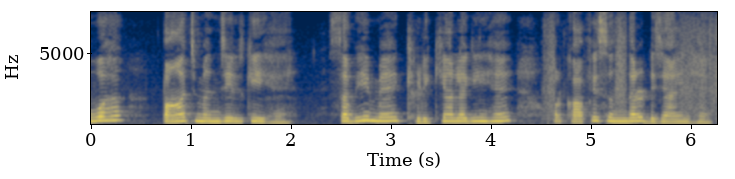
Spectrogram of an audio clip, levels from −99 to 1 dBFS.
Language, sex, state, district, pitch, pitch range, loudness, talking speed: Hindi, female, Uttarakhand, Tehri Garhwal, 240 Hz, 220-260 Hz, -19 LUFS, 145 wpm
